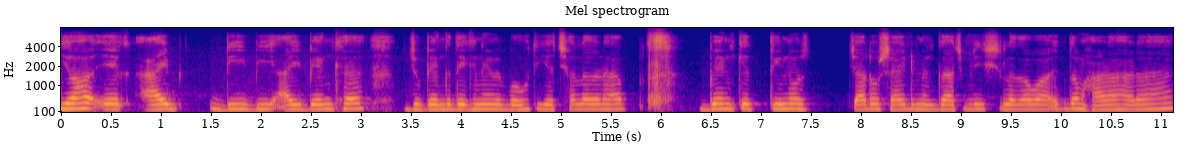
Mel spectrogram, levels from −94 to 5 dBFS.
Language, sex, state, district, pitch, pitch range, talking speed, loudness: Hindi, male, Bihar, Supaul, 170 Hz, 165-175 Hz, 145 wpm, -25 LUFS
